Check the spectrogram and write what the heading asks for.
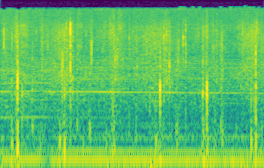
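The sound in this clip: Footsteps head toward the back kitchen of a food truck: a few irregular soft thuds and knocks over a steady low hum.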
